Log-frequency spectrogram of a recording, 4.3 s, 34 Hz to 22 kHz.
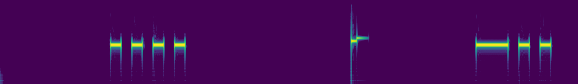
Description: Morse code, heard as a keyed tone, about 15 wpm, 700 Hz. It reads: H D
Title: Single Letter-Number Alt 15wpm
